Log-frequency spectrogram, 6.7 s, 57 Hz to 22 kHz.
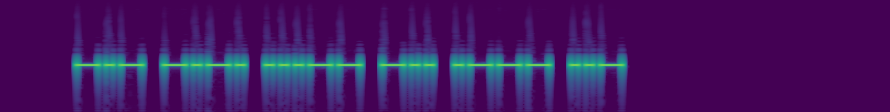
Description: Morse code, heard as a keyed tone, about 22 wpm, 700 Hz. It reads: KC3DJU
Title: USA Call Signs - 6 Characters - Repeated 3x - 22wpm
